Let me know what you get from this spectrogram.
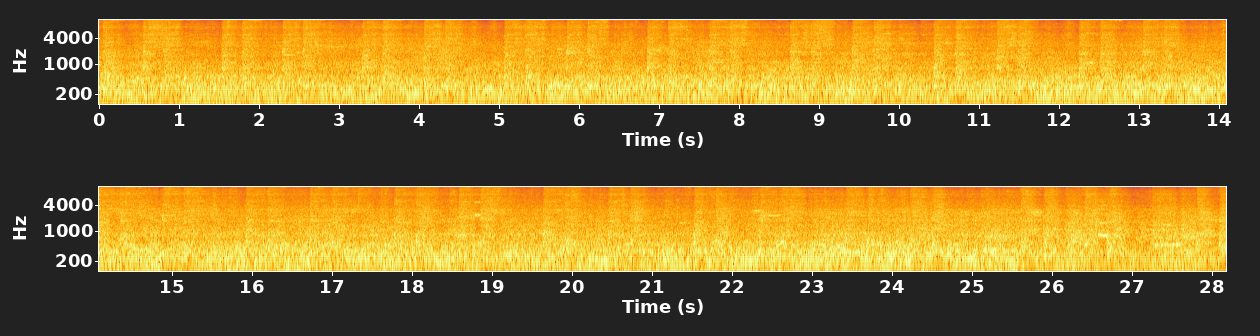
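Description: Loaded freight wagons rolling past at close range: a steady, loud rumble of steel wheels on rail with constant rapid clacking over the rail joints.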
